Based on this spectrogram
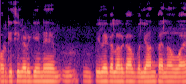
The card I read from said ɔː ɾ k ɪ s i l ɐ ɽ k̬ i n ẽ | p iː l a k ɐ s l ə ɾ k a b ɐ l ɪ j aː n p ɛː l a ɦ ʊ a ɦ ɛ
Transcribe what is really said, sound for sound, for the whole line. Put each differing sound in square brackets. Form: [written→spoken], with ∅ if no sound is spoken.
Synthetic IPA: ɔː ɾ k ɪ s i l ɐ ɽ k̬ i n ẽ | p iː l [a→e] k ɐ [s→∅] l ə ɾ k a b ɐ l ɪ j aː n p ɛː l a ɦ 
